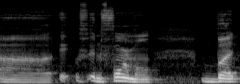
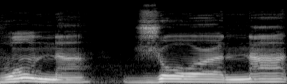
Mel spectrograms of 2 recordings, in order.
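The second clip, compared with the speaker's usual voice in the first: slow, deliberate pronunciation. Teaching Italian phrases so listeners hear the sounds, speaking slowly on purpose. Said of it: "I'm saying it slow very purposefully".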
